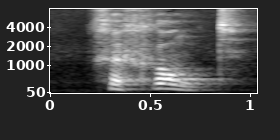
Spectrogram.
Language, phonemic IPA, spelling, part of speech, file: Dutch, /ɣəˈɣrɔnt/, gegrond, verb / adjective, Nl-gegrond.ogg
- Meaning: 1. well-founded 2. justified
